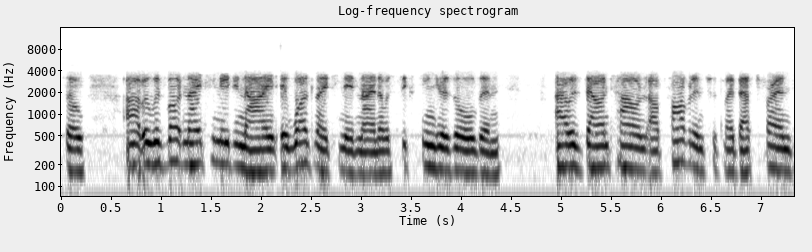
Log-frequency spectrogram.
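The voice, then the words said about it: Rough, sick-sounding voice. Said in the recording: “excuse my voice. I'm just getting over a cold.”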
